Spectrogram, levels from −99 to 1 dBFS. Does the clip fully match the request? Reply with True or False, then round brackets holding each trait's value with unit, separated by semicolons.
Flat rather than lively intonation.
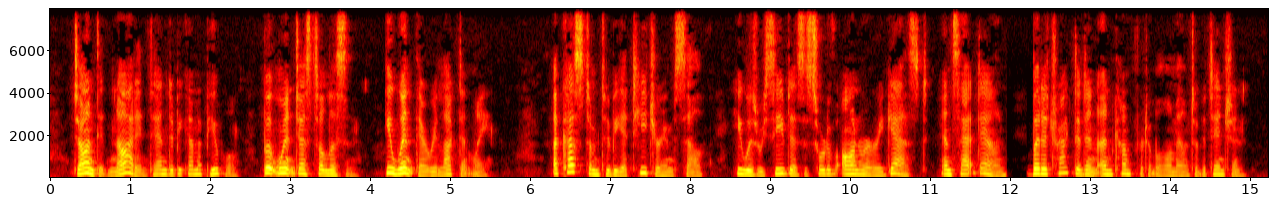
False (5.0 semitones)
